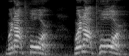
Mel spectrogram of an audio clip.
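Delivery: firmly stamp it out; emphatic repeated denial; insistent. Real, not acted.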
